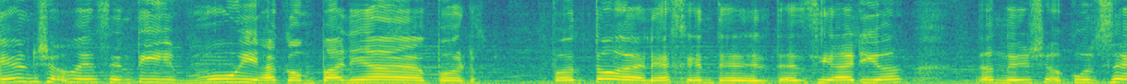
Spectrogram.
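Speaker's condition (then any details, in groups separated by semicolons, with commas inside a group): Cerebral palsy; respiratory arrest at birth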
